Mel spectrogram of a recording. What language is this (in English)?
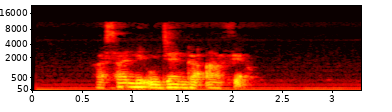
Swahili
